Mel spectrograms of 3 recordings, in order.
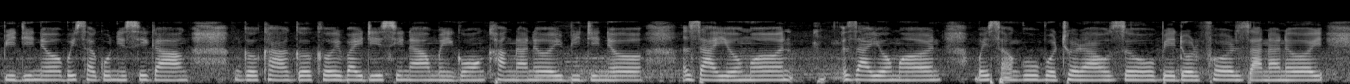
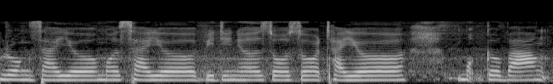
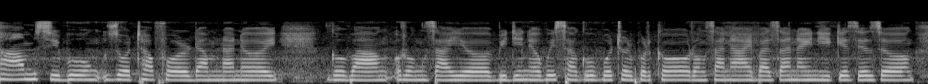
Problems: none marked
